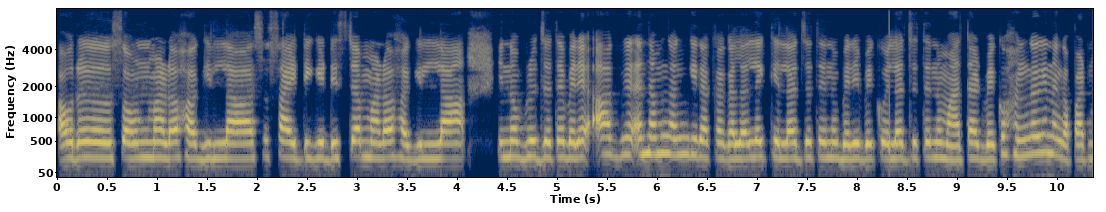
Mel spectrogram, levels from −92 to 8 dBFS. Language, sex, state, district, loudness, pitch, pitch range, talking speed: Kannada, female, Karnataka, Mysore, -14 LUFS, 240 Hz, 230-250 Hz, 145 wpm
